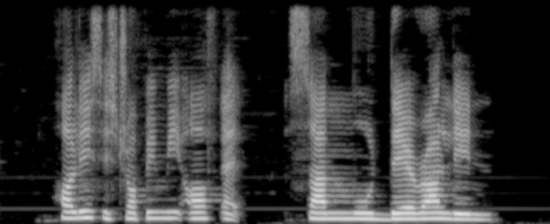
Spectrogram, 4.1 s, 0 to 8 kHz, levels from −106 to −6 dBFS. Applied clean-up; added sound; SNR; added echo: classical method Wiener filter.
